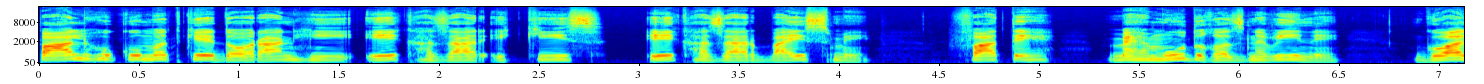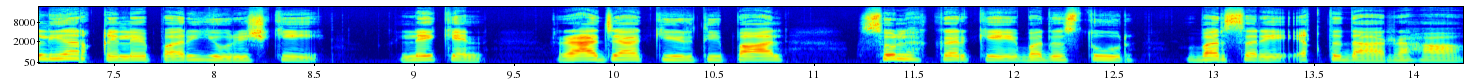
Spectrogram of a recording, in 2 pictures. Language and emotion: Urdu, neutral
